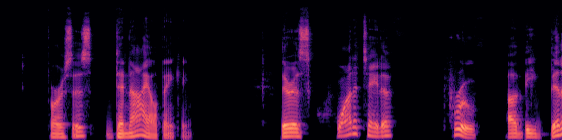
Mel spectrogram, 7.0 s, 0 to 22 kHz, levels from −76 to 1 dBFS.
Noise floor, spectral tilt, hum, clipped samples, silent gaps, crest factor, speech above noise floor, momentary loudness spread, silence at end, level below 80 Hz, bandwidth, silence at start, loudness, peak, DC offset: -76 dBFS; -5 dB/octave; none; under 0.1%; 1.21-1.29 s, 2.42-2.96 s, 5.24-5.28 s, 6.08-6.30 s; 18 dB; 55 dB; 10 LU; 0 s; -48 dBFS; 17.5 kHz; 0.65 s; -22 LUFS; -4 dBFS; under 0.1%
